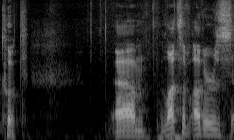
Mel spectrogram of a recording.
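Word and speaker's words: Coke: Now this is pronounced Cook, Sir Edward Cook.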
